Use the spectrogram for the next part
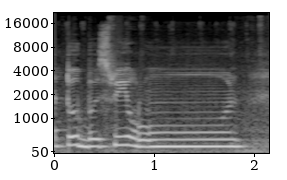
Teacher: बा पे भी कलकला हो रहा है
